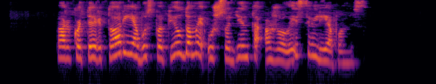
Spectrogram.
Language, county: Lithuanian, Vilnius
